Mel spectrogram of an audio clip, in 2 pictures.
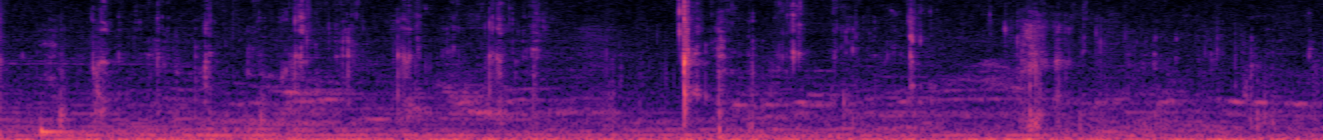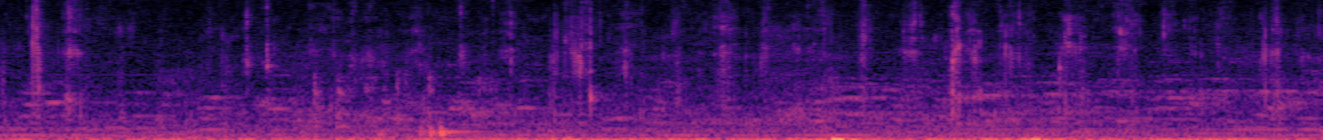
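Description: Close-up sounds of a man eating a rice meal by hand: steady chewing with many scattered sharp clicks, the loudest about three and a half seconds in and again near eleven seconds.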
